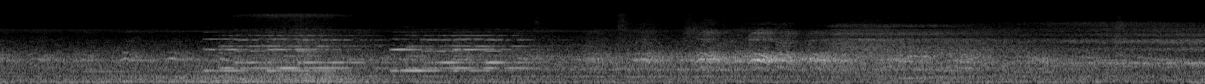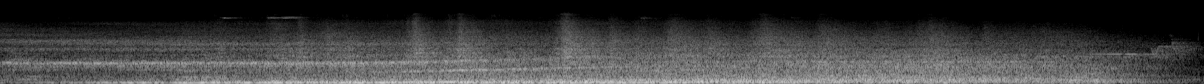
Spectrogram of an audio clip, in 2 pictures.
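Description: A few short electronic chime tones a couple of seconds in, then a Toei Mita Line 6500-series electric train pulls away from the platform. From about twelve seconds in its rumble builds, with a motor whine rising in pitch as it speeds up, before the sound fades out at the end.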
